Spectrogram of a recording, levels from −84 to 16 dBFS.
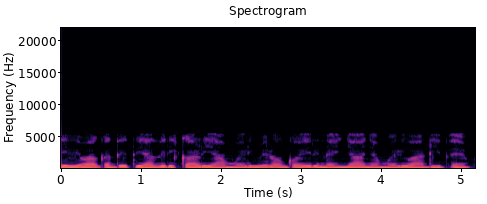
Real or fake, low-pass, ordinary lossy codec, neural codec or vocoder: real; 5.4 kHz; none; none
